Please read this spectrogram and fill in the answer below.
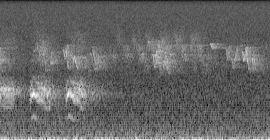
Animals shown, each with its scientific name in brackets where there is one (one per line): Ovenbird (Seiurus aurocapilla)
Red-eyed Vireo (Vireo olivaceus)
American Crow (Corvus brachyrhynchos)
